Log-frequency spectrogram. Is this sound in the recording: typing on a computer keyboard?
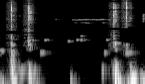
yes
